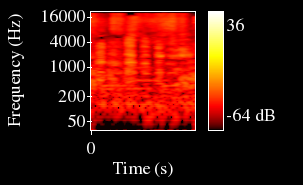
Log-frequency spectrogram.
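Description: A dog named Luna panting at a park, quick rhythmic breaths in a brief, close, fairly faint burst with no talking.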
